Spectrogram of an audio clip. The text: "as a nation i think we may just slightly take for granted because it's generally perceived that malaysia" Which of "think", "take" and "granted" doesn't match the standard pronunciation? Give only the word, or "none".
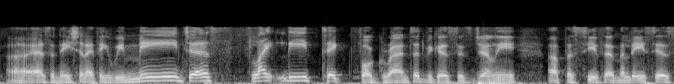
none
